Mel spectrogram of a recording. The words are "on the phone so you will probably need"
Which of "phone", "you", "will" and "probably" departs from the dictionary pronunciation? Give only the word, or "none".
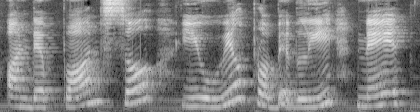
phone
